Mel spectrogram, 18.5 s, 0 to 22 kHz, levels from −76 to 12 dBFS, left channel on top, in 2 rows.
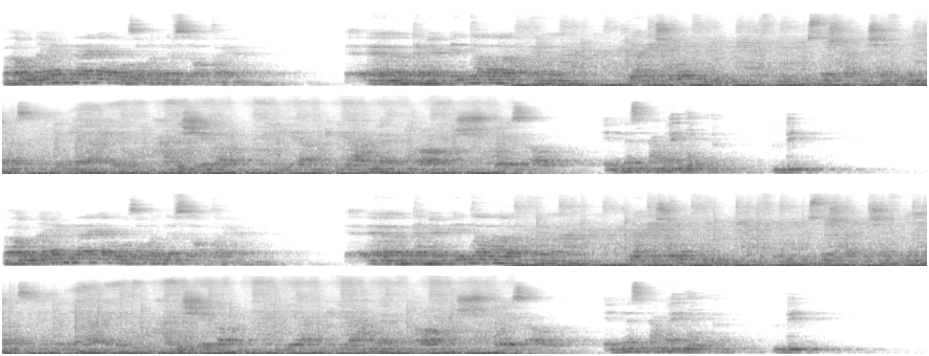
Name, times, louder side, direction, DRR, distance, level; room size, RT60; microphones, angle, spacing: voice 1, 0.0-2.4 3.4-5.7 6.2-14.7 15.2-16.1, equal, 80° left, -9 dB, 1.3 m, -29 dB
sound 1, 5.0-14.4, equal, 25° right, 0.5 m, -27 dB
voice 2, 15.7-16.7 16.9-17.2, equal, 30° left, 0 dB, 0.3 m, -32 dB
3.0 x 2.6 x 2.5 m, 1.5 s
head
